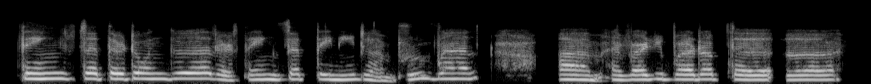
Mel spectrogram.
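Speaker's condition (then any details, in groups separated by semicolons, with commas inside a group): Cerebral palsy; affects walking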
